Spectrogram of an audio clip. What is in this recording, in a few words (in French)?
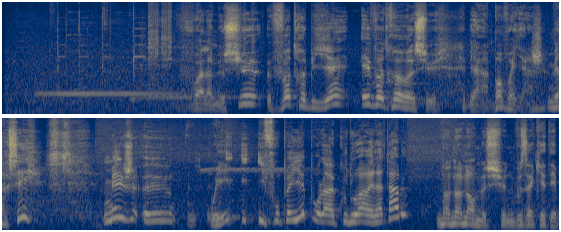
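Radio, spot; Esso; Le Train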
